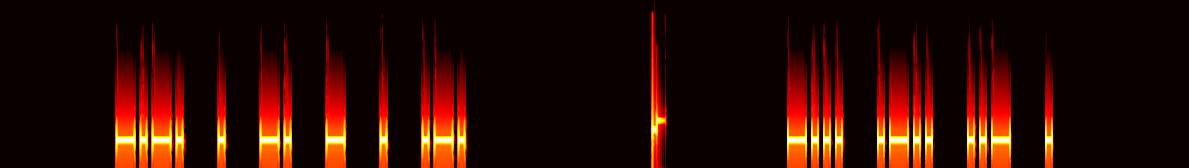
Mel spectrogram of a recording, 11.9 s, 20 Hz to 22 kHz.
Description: Morse code, heard as a keyed tone, about 21 wpm, spaced as for 15 wpm, 700 Hz. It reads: CENTER BLUE
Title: 2x Character Spacing - Top 500 Words - 20wpm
